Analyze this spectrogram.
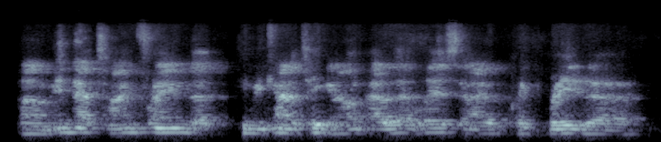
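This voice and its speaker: A man speaks in a flat monotone with a very deep, low pitch. Room echo can be heard. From New York. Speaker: district engineer. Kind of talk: public meeting report. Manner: fast; halting, many fillers.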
